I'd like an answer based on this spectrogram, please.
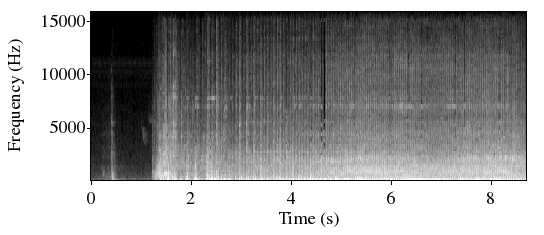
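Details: Old Honda small engine sat for years, earlier ran only on starting fluid, now with throttle and springs reassembled: short pull, catches and settles into steady even idle, no misses or knocks; running normally.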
